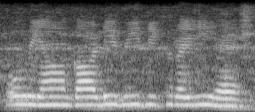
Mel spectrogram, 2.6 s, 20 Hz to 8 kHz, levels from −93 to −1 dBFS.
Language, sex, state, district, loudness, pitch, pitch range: Hindi, female, Uttar Pradesh, Shamli, -14 LUFS, 215 Hz, 210-225 Hz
